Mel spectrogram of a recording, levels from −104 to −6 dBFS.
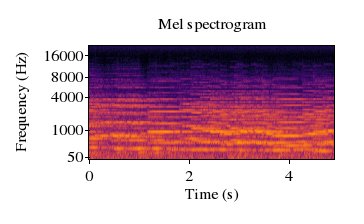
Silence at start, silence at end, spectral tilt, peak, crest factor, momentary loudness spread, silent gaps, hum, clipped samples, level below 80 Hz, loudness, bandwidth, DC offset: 0 s; 0 s; -4.5 dB/octave; -18 dBFS; 12 dB; 3 LU; none; none; under 0.1%; -54 dBFS; -31 LUFS; over 20 kHz; under 0.1%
